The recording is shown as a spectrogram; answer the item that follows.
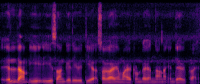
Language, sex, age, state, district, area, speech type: Malayalam, male, 60+, Kerala, Pathanamthitta, rural, spontaneous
